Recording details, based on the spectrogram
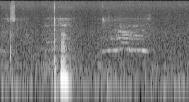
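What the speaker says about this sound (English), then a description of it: "Here comes my cat." A house cat gives a short meow, a brief close call of under a second, alone in a quiet room.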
